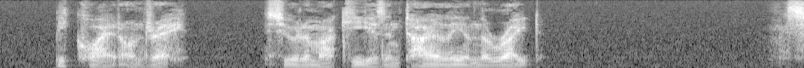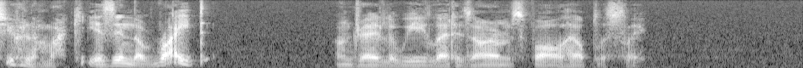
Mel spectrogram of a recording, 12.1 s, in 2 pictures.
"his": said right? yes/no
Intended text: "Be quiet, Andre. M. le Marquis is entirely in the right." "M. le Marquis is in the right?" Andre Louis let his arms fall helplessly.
yes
